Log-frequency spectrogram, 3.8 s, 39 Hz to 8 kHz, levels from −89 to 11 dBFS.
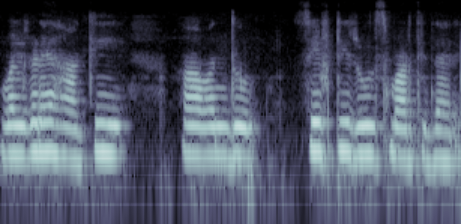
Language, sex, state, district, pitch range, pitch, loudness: Kannada, female, Karnataka, Dakshina Kannada, 190-210 Hz, 200 Hz, -16 LUFS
